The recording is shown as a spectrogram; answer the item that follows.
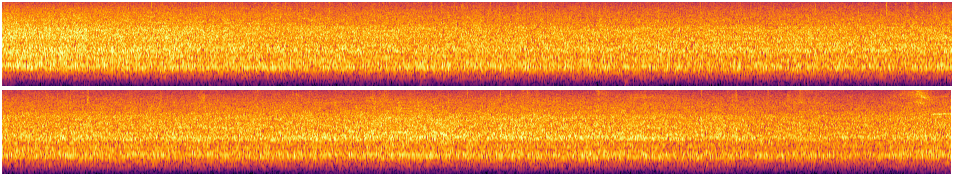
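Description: Large stadium crowd cheering and applauding in one steady wash of noise, easing slightly near the end.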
